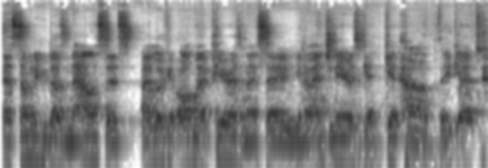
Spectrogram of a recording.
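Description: A startup CEO and former finance leader, appearing as an interview guest, speaks fast at medium pitch with little pitch movement. Conversational but emphatic and opinionated, he builds his points through repeated phrases, in a roomy, echoey recording.

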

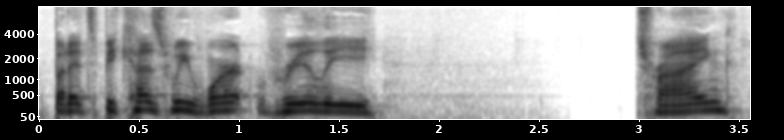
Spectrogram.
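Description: A man's voice: on the high side, steady tone, unhurried, dry recording, clean studio sound. A man co-hosting a casual talk show, rambling with many fillers and frequent laughs. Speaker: podcast co-host. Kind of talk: casual chat.

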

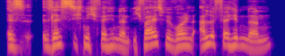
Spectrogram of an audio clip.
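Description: A man's voice: fairly high pitch, quick pace, dark tone, no room sound, clean studio sound. A man in his forties, a podcast co-host, chatting casually in a crude, ranting way and acting out the voices he quotes. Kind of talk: casual chat.

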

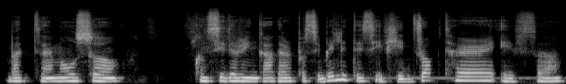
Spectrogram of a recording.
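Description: A woman's voice: low voice, steady tone, a little slow, mellow. Hesitant woman, mother being interviewed. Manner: hesitant, searching for words.

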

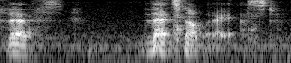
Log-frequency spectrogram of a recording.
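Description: A woman playing a frantic, loud mother fixated on her pillows, shrieking and bossy by turns, in an improvised comedy scene. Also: unhurried, a little hiss or hum, close to an everyday voice.

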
